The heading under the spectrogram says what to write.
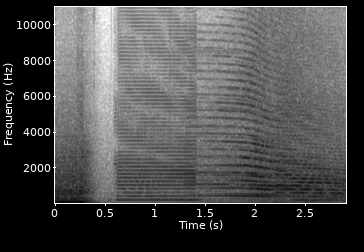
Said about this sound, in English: Those rude drivers banging their horns jolted me off the brain train and right back to the bus stop.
